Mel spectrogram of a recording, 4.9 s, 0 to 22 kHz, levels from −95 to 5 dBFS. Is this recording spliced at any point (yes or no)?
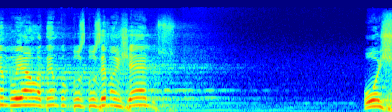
yes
